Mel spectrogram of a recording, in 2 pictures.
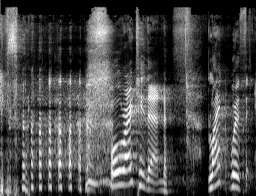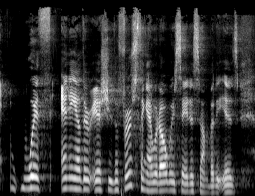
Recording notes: on stage at In goop Health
